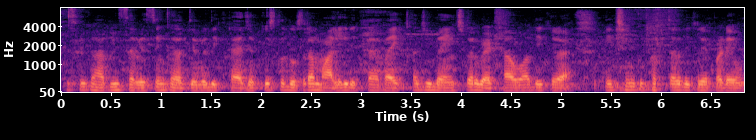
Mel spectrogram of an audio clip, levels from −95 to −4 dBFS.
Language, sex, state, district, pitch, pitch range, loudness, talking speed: Hindi, male, Bihar, Darbhanga, 105 Hz, 95-110 Hz, -30 LUFS, 270 wpm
